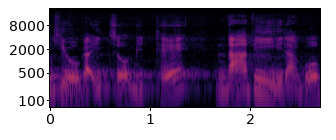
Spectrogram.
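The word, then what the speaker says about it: נביא: 밑에 나비라고 발음합니다. 이름 예쁘죠? 한국말로 나비. 나비 할 때와 그 나비와 똑같습니다.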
